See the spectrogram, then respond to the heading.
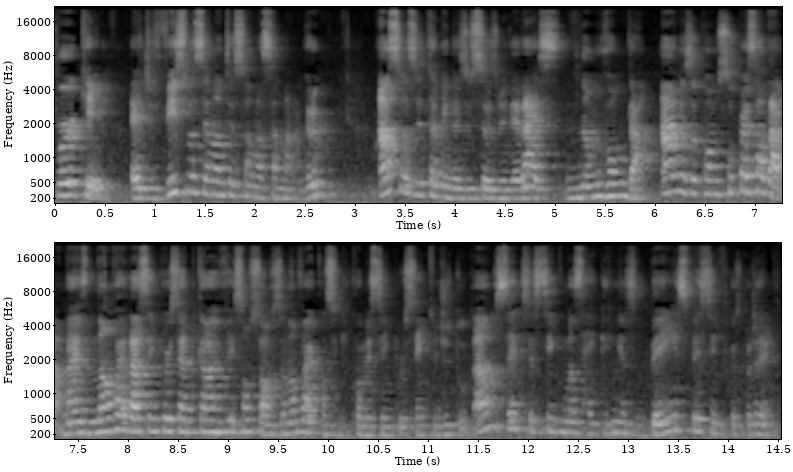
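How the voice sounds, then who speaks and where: A woman's fairly high voice with lively intonation and a fairly quick pace, hardly any pauses, audible room echo and noticeable background noise. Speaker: nutritionist. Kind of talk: live stream Q&A. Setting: live stream. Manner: fast.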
